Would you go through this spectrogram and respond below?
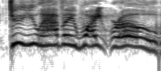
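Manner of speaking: frantic screaming, high-pitched and loud.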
